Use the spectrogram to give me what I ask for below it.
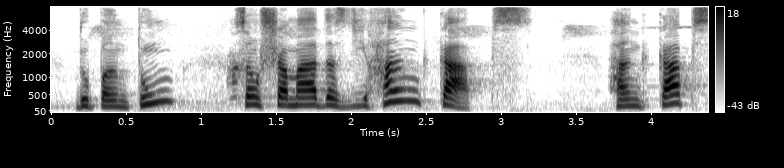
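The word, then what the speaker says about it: rangkap: As estrofes do pantum são chamadas de hang caps.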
